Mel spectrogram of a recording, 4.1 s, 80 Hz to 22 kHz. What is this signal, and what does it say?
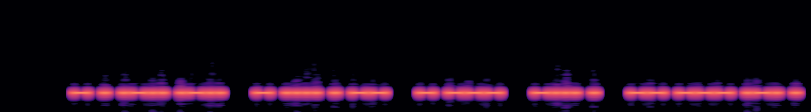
Morse code, heard as a keyed tone, about 50 wpm, 700 Hz. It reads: TELL THEM TO BE MORE
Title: Sentences from Top 1000 Words - Review Part 3 - 50wpm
